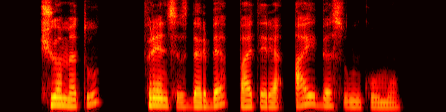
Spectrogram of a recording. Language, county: Lithuanian, Vilnius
